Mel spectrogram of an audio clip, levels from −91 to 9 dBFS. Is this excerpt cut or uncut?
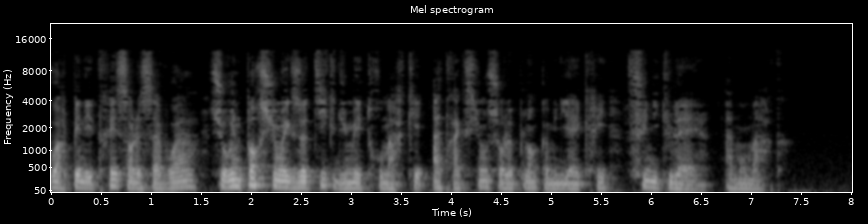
cut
